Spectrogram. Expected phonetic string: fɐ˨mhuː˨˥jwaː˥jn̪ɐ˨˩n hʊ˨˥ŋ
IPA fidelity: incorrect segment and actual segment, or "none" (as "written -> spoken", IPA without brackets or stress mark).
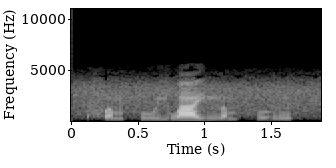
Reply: n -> m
